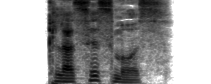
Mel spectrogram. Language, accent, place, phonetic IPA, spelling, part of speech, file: German, Germany, Berlin, [klaˈsɪsmʊs], Klassismus, noun, De-Klassismus.ogg
- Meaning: classism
